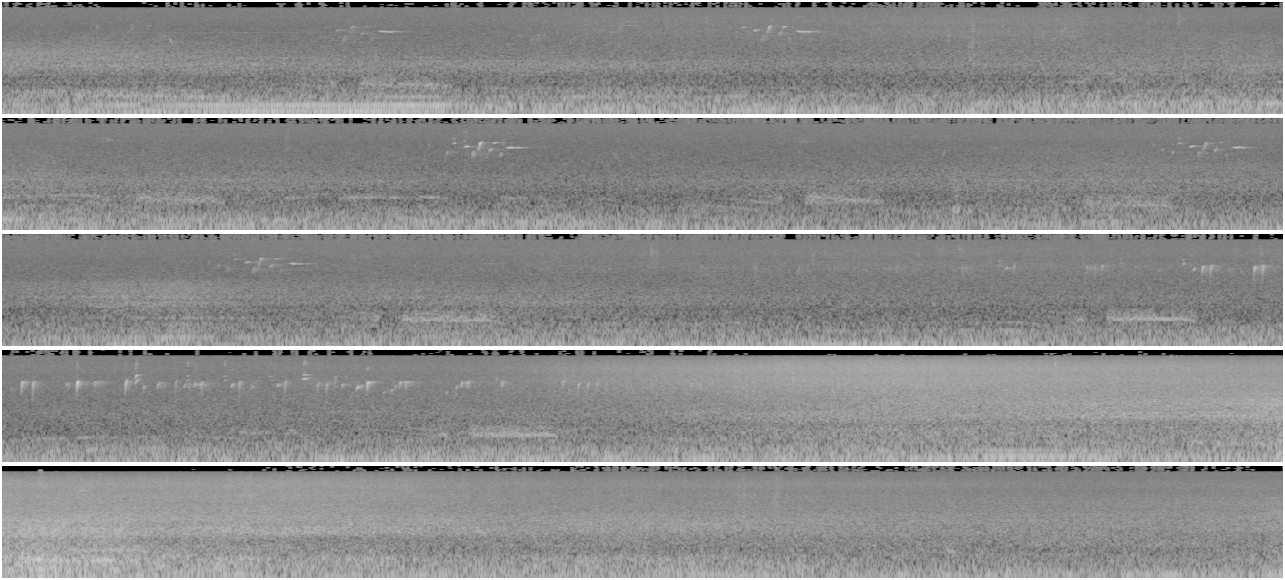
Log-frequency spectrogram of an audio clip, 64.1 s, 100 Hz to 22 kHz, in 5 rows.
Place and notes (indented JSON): {
  "title": "Memorial Garden, St Leonard's Church, Woodcote, Oxon - St Leonard's Memorial Garden",
  "date": "2017-07-31 12:25:00",
  "description": "A twenty minute meditation sitting beside the memorial garden at St Leonard's Church in Woodcote. Recorded using the built-in microphones of a Tascam DR-40 as a coincident pair.",
  "latitude": "51.53",
  "longitude": "-1.07",
  "altitude": "162",
  "timezone": "Europe/London"
}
